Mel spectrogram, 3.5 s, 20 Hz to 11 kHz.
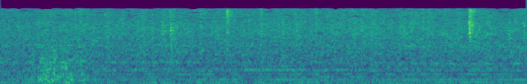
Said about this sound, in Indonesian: Kulihat jam menunjukkan jam 10 malam. Rintik hujan masih membasahi jalanan Bandung, mengantarkanku ke rumah sakit.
